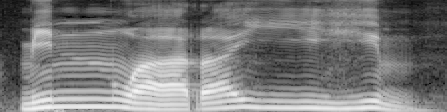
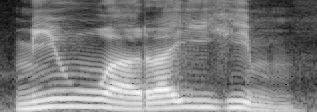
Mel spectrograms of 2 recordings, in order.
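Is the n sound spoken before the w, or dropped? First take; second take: heard; dropped. First: The n sound is heard before the w. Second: The n is dropped and the w is doubled.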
